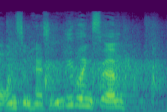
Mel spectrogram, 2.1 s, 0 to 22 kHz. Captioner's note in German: Beifall BÜNDNIS 90/DIE GRÜNEN und vereinzelt CDU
